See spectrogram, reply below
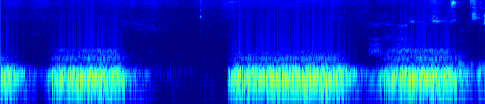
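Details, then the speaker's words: Loud, harsh imitated breath sounds with a clear pause between inspiration and expiration, demonstrating normal bronchial breath sound during lung auscultation teaching. "So let's hear the normal sound bronchial for example here bron bronchial sound will be like this."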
